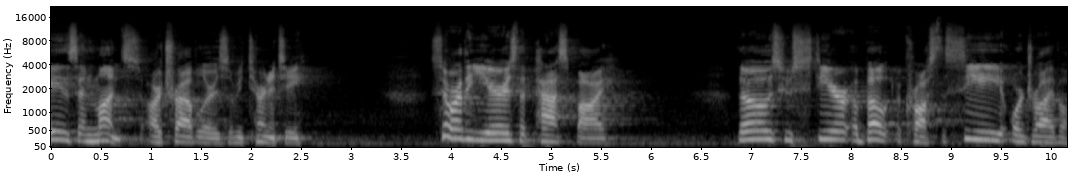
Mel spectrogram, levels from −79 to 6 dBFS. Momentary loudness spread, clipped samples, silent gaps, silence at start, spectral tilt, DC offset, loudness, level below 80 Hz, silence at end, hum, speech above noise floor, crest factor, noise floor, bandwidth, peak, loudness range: 10 LU; under 0.1%; none; 0 s; -3 dB/octave; under 0.1%; -28 LUFS; -72 dBFS; 0 s; none; 30 dB; 20 dB; -59 dBFS; 14 kHz; -10 dBFS; 3 LU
